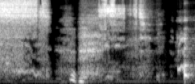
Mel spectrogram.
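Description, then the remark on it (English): A woman imitates a snake in a film scene, letting out a few sharp, breathy hisses of high, airy noise separated by short pauses and brief low vocal sounds. “Yeah, she hisses.”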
